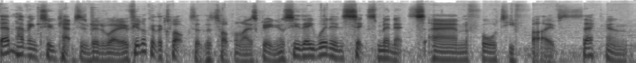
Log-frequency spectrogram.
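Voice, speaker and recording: A man's fairly low voice in a British accent, fairly quick, with very wide pitch swings and music in the background. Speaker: gaming commentator. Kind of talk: gameplay commentary. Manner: soft, soothing.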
